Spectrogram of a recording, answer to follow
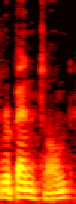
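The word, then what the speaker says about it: Reventón: A little special fact for you, the Reventon, it's spelt Reventon but it's pronounced Reventon, was actually named after, as many Lamborghinis are, a fighting bull.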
